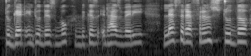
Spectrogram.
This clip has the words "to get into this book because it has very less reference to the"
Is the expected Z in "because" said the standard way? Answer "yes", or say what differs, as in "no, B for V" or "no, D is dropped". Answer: yes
